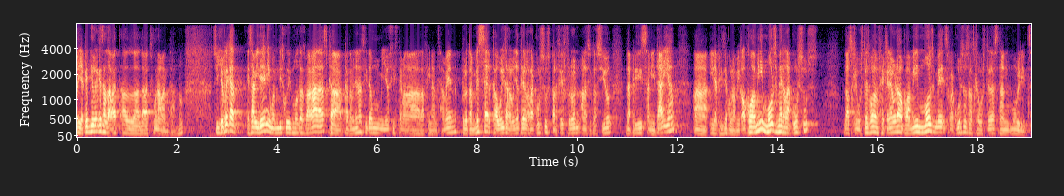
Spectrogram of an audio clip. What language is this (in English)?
Catalan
